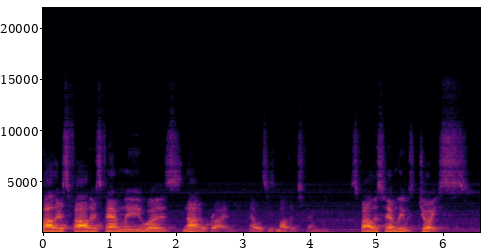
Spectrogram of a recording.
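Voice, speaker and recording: Music plays in the background while a man with an American accent talks at a moderate pace, his pitch varying normally and his loudness swinging widely. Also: medium pitch for a man. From US Northeast, Connecticut. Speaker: spiritual commentator. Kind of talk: personal monologue.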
